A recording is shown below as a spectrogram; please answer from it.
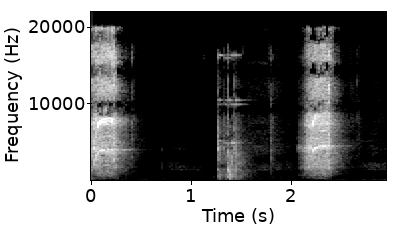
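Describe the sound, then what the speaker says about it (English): A power drill with a tight, unoiled chuck whirs in two short bursts separated by pauses, with a brief scrape or knock between them, close and fairly loud. "This drill chuck needs oil. It's getting real tight."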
